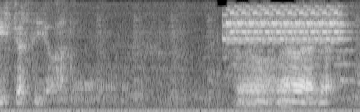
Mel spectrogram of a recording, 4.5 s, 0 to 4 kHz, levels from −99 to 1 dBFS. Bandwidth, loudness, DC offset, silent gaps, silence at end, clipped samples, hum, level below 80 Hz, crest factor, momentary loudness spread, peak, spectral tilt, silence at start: 4 kHz; -12 LUFS; under 0.1%; none; 0 s; under 0.1%; none; -38 dBFS; 16 dB; 25 LU; 0 dBFS; -6 dB/octave; 0 s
